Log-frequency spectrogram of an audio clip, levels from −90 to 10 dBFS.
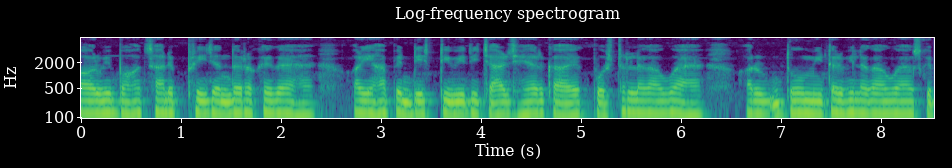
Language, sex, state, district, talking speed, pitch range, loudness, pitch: Hindi, male, Bihar, West Champaran, 205 wpm, 115-125 Hz, -13 LUFS, 120 Hz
